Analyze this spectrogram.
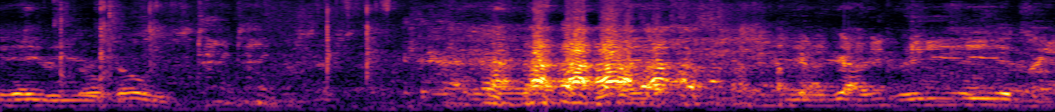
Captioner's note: men laughing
